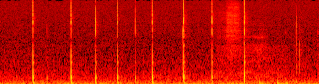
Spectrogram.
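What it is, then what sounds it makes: Plastic lotion bottle. A white plastic lotion bottle with a blue cap is held by its body while a fingertip and nail tap slowly on its cap and sides. Ten short, dry taps sound at a slow, uneven pace, each a crisp click with a hollow body and bright high edges. They decay almost instantly over a low, quiet background.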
